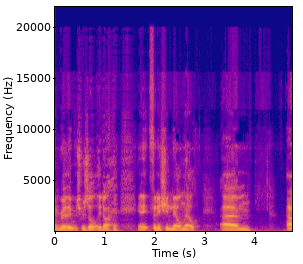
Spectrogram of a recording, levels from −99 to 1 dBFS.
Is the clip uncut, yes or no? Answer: yes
